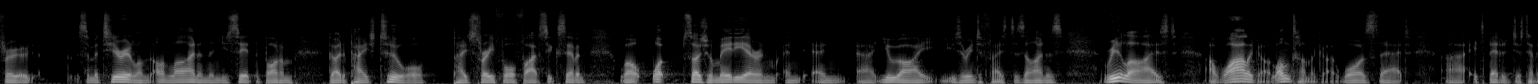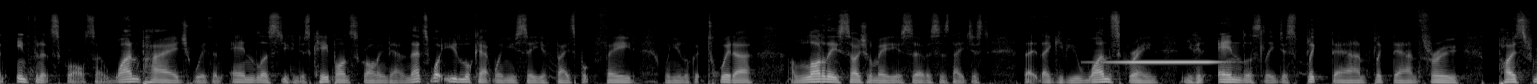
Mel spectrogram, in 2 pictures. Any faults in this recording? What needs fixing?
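From 26.19 to 27.84 s a loudspeaker feedback squeal rises over the speech: a single 1 kHz tone swelling over about half a second to a few dB above the voice. A mic is hearing its own loudspeaker, so the loop runs away. Its gradual swell from nothing, unlike a steady interfering tone that starts at full level, marks it as feedback. To prevent it, lower the gain or notch 1 kHz in that channel, and keep the mic out of the loudspeaker's coverage.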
